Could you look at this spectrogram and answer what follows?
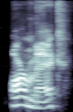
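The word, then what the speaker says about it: RMEC: fossil god defeated them armek it's spelled r-m-e-c it's all caps i like to talk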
